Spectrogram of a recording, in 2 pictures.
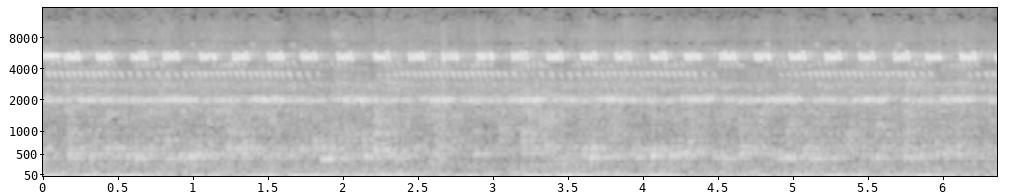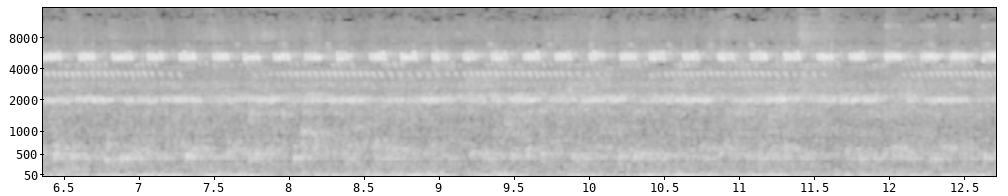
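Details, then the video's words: Dense cricket chirping, played to repel rats, aid sleep and train birds; fast, even high-pitched pulses run on without pause, layered with a second lower trill and a faint rumble. "Suara jangkik"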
